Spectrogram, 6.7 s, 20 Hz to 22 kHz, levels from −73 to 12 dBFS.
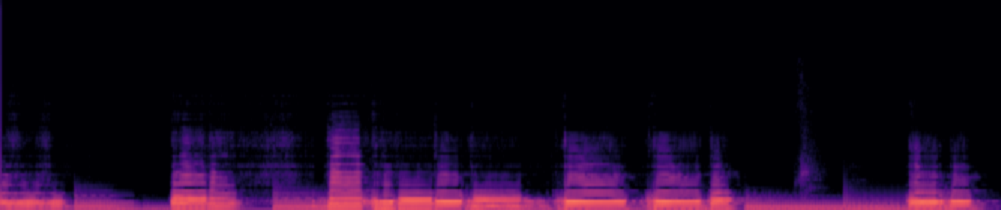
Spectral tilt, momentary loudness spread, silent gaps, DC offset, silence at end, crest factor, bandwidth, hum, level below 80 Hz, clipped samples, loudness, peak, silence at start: -5 dB/octave; 14 LU; none; under 0.1%; 0.1 s; 16 dB; 10 kHz; none; -54 dBFS; under 0.1%; -21 LUFS; -6 dBFS; 0 s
